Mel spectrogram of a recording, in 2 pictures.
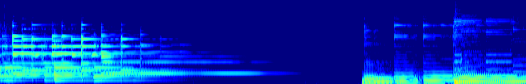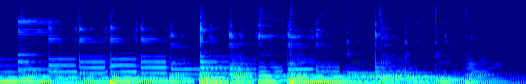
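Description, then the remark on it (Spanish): Instrumental music from an album recording: a ringing, sustained chord fades out, a brief pause follows, then a full, bass-heavy arrangement enters with steady rhythmic hits and bright, effect-laden tones. No one speaks. “Bueno, pues lo que usted escucha de fondo en este espacio de cultura en conexión universitaria es parte de la grabación del disco …”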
